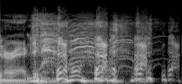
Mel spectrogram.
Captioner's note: laughing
